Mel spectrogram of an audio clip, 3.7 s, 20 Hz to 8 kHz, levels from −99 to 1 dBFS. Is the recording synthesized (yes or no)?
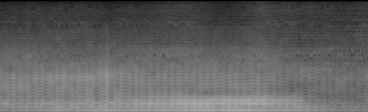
yes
